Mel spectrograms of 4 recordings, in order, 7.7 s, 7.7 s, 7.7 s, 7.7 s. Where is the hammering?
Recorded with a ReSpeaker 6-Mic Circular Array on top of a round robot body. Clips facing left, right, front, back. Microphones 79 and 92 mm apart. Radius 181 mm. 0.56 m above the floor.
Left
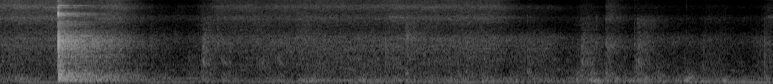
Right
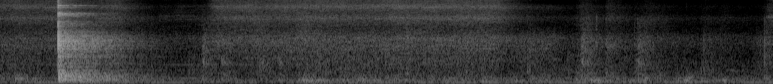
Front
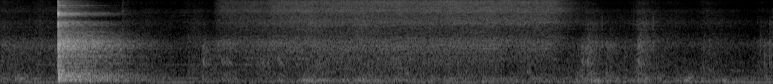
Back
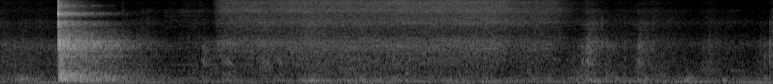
10° left, 0.8 m.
